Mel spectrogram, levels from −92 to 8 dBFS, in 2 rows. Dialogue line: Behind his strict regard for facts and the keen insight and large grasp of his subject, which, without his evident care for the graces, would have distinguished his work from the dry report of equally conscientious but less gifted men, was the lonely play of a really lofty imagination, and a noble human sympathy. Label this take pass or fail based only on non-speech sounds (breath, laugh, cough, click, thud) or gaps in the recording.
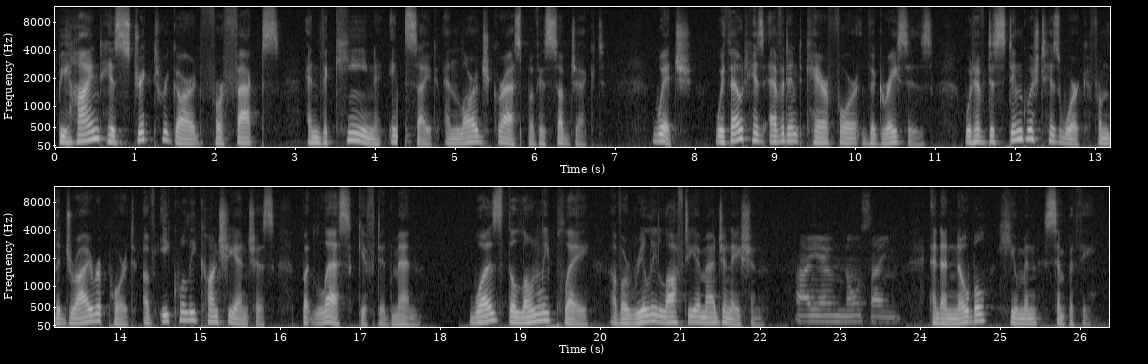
fail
